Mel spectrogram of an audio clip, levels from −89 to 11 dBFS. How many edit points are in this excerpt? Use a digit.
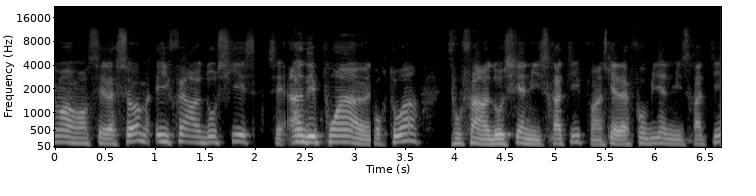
5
